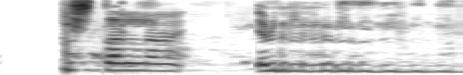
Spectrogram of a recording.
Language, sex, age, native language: Icelandic, male, 10, Icelandic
